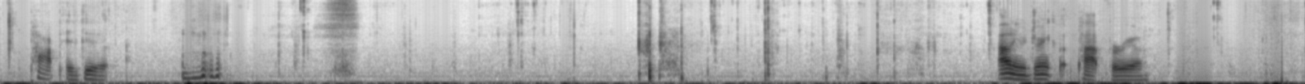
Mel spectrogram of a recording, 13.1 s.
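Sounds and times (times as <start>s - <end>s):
person chewing with mouth clicks: 2.2s - 5.9s, 6.8s - 10.0s.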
